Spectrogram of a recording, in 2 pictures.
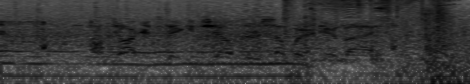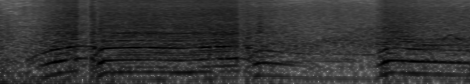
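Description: A sports car engine roars and revs as the car races.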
